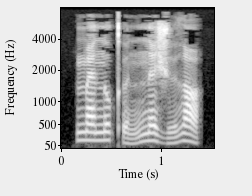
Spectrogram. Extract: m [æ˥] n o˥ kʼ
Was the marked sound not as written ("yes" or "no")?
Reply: no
